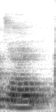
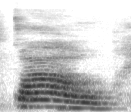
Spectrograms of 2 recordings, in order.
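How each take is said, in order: First: Said in the usual way. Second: "qual" drawn out, ending in a U glide; teacher stretching "qual" to show the L sounding like U; final L as U. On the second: Shown as a demonstration. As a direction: say "qual" slowly as "kwau". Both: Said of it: "a depender da leitura da letra L".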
